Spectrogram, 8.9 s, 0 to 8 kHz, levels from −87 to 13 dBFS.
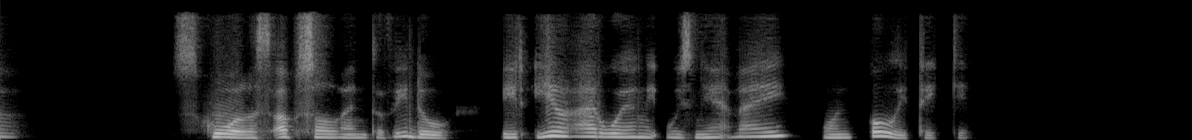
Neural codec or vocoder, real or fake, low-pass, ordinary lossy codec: codec, 16 kHz, about 1 kbps, DyCAST, with the encoder's durations; fake; 7.2 kHz; MP3, 48 kbps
